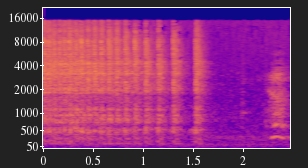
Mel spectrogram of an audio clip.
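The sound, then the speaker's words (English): A game spinner whirs with a rapid stream of sharp plastic clicks that gradually slow and spread apart before stopping, followed by a brief faint voice. “All right, take a good spin.”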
